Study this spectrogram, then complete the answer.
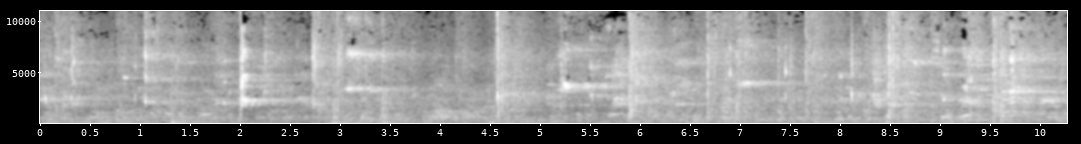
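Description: Shuttlecocks are struck with rackets with sharp pops in a large echoing hall.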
